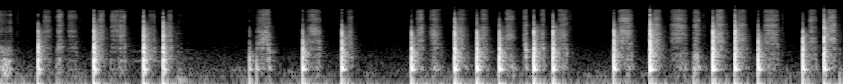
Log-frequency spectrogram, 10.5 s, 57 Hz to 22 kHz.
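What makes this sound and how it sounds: A thick white chalk stick writes on a small, flat, solid black chalkboard panel, making about 19 sharp, dry taps and short scratchy strokes. Each hit has a low thump and a bright, brief hiss that dies away quickly between strokes.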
